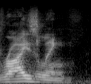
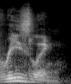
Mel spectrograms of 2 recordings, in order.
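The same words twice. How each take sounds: First: It is pronounced the way it is spelled. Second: It is pronounced differently from its spelling. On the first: The speaker calls it wrong. "I said Riesling because that's what it's spelt like" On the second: The speaker calls it right. "instead of"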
